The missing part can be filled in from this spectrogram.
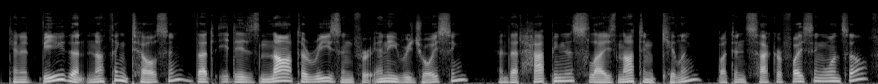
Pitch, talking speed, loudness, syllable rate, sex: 130 Hz, 185 wpm, -22 LUFS, 4.9 syllables/s, male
